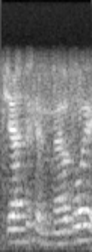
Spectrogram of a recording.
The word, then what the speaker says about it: Jessica Mauboy: Jessica Mauboy, is that the pronunciation of the Yes.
